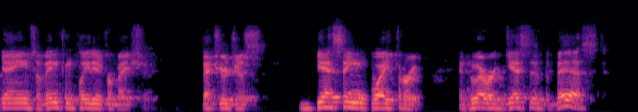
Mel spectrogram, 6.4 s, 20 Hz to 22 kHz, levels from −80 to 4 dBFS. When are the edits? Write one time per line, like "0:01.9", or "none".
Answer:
none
